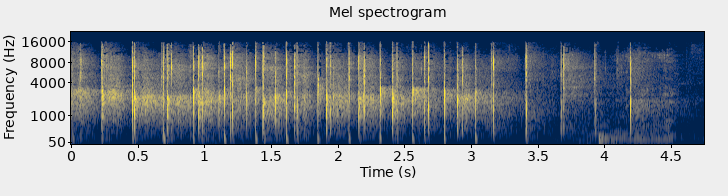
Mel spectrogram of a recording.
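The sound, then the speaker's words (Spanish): Hand clapping from a few people as applause for a pioneer of early video game consoles: many loud, sharp, irregular claps that thin out toward the end. “Un aplauso, hostia.”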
